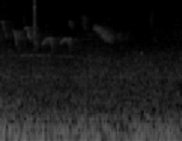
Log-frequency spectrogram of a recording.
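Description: Faint outdoor background noise with a quick run of short, high bird chirps in the first second, and a single sharp click about half a second in.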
